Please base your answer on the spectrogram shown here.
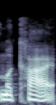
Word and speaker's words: McKay: It spells it McKay, but it pronounces it Mai.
